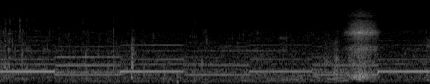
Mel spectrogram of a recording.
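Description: A German-style two-tone siren (Martinshorn) alternating evenly between a high and a low note, each held about two-thirds of a second, from a radio-controlled model fire boat. A brief hiss comes near the end.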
